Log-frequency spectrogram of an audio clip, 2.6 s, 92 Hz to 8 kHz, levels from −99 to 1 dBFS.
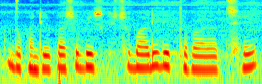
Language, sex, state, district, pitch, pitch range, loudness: Bengali, female, West Bengal, Alipurduar, 225 Hz, 215-235 Hz, -16 LUFS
